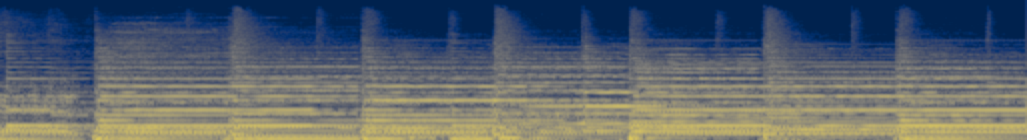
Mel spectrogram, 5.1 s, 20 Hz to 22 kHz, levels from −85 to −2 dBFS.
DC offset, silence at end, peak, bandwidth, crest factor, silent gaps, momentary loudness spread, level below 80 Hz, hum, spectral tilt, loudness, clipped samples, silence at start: 0.2%; 0 s; -4 dBFS; 15.5 kHz; 12 dB; none; 3 LU; -26 dBFS; none; -7 dB/octave; -18 LUFS; under 0.1%; 0 s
